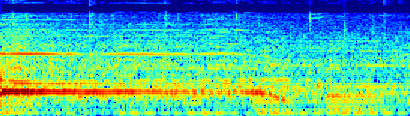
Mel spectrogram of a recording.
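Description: A long whooping cheer from the crowd: one held 'woo' that slides up, holds, then falls away about halfway in. Then the live band's guitars come in with steady ringing notes.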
